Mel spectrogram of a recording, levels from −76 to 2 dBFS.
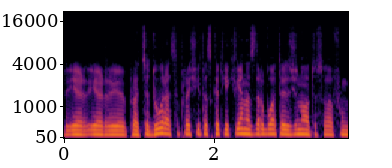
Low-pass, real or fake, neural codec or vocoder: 14.4 kHz; real; none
